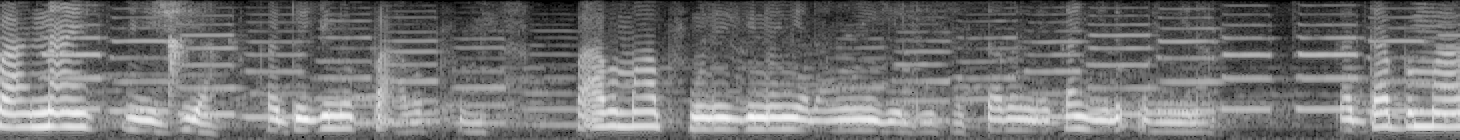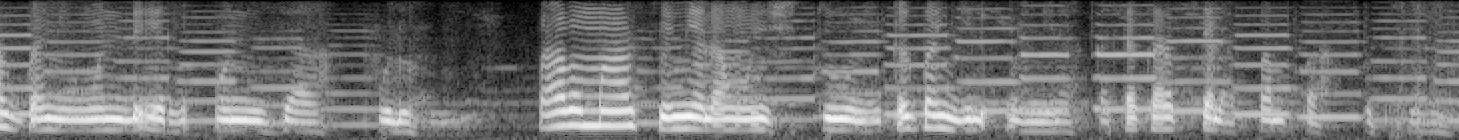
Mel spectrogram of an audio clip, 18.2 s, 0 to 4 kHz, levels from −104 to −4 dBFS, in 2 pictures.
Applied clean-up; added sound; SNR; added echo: none; Wind instrument, woodwind instrument; 16 dB; none.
